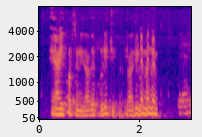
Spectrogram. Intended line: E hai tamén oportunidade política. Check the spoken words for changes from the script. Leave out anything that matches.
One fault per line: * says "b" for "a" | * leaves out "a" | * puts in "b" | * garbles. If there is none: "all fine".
* leaves out "tamén"
* garbles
